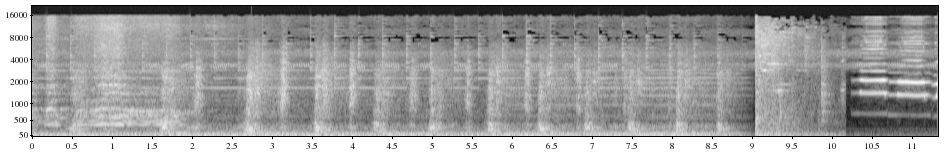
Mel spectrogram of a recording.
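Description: Steam-train sound: a whistle that stops about two seconds in, then a steady rhythmic chugging at about two beats a second. Music with a melody comes in near the end.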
